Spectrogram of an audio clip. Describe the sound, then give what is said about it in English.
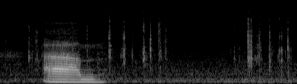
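Keystrokes on a computer keyboard as code is written, with scattered quick taps in uneven bursts after a short spoken phrase at the start. “So we'll do a quick bit of code here, and I'll create a function called, I'll just say bool is right hand over head equals”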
